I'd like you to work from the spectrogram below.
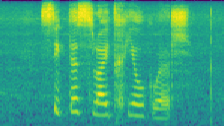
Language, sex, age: Afrikaans, female, 19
